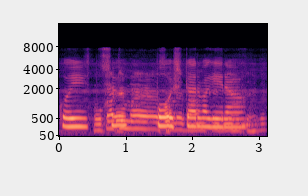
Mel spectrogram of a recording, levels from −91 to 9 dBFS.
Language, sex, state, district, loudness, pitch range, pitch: Hindi, female, Chhattisgarh, Raipur, -16 LUFS, 185-255 Hz, 240 Hz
